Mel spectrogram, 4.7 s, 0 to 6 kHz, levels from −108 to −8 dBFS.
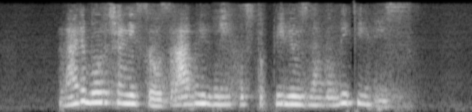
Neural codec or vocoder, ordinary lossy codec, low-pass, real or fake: codec, 44.1 kHz, 0.9 kbps, DAC; AAC, 24 kbps; 5.4 kHz; fake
